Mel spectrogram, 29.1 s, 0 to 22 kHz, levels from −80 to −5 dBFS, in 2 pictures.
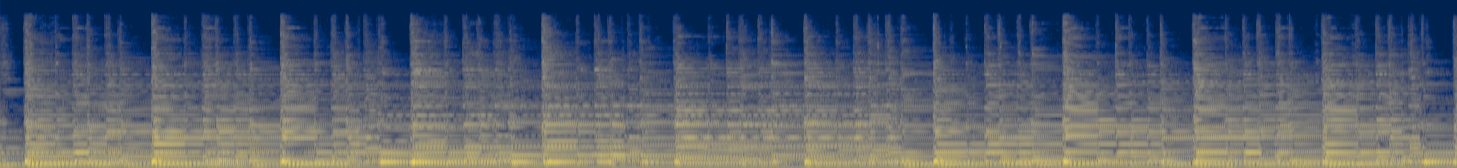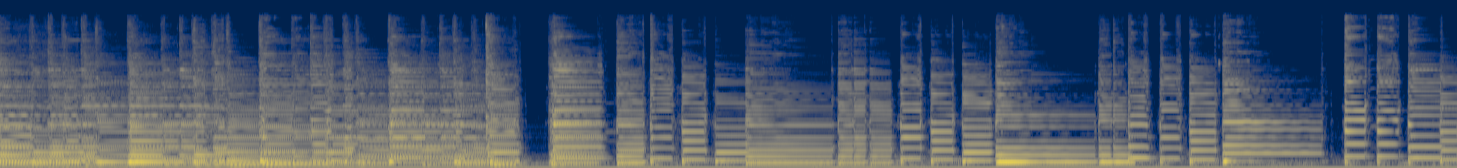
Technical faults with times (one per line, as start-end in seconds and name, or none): none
